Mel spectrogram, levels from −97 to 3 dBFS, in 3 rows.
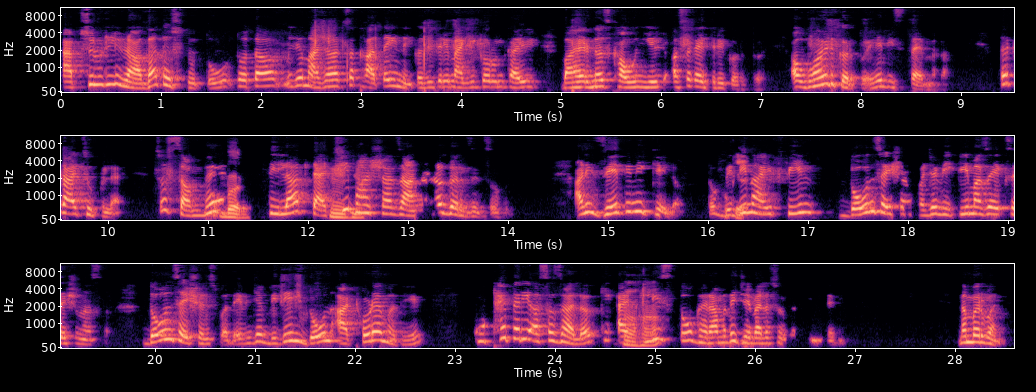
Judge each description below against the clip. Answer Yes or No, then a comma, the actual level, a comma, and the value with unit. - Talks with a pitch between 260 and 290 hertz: Yes, very high, 265 Hz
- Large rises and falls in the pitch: Yes, wide, 6.3 semitones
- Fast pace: Yes, fast, 135 wpm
